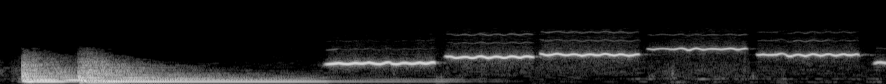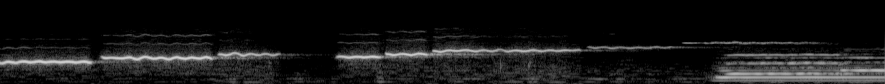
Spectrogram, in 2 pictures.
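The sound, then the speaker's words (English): A whistled tune used as the signature signal of a radio program sponsored by an oil company: about a dozen long, clear notes stepping up and down, loud and alone, opening after a low resonant chord and closing on a sustained instrumental chord. “Let that whistle be your signal for the Signal Oil program, The Whistler, each Sunday night at this same time.”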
